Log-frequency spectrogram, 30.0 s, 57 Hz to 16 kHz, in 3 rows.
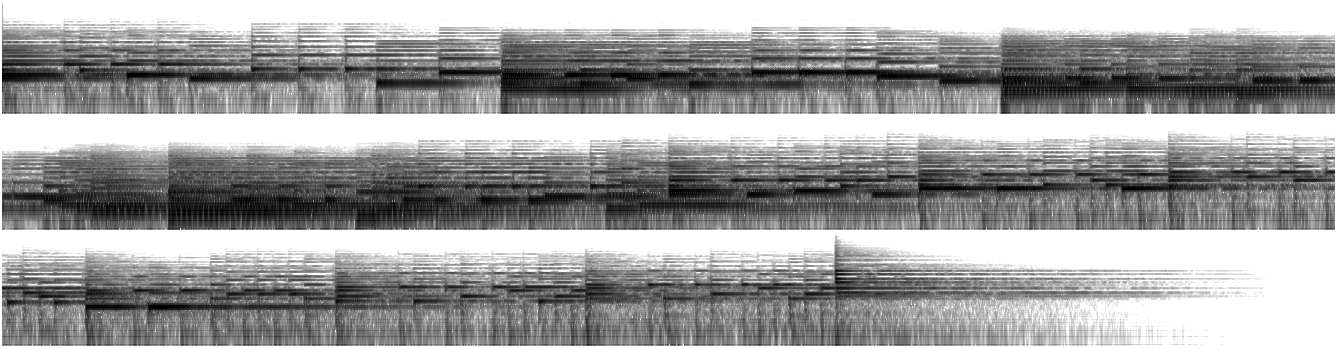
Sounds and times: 0.0s Piano 29.2s
6.7s Chords 28.8s

